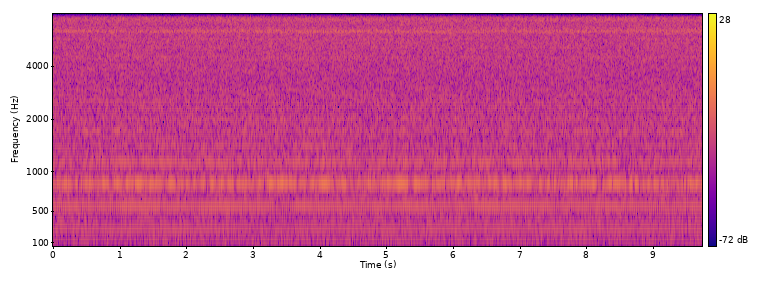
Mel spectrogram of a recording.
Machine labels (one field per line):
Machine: fan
